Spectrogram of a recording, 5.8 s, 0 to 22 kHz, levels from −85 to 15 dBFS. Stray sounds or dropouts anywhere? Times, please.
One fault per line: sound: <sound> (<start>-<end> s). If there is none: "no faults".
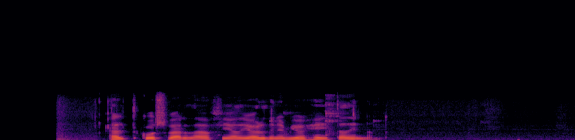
no faults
